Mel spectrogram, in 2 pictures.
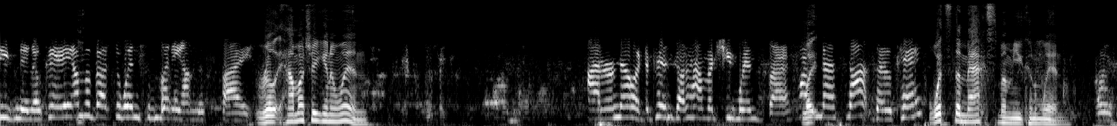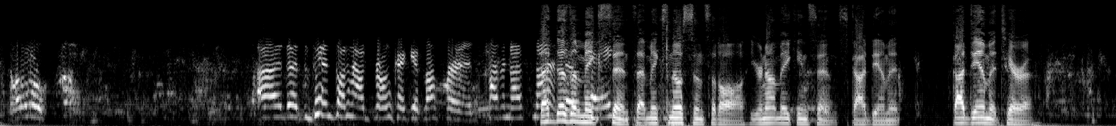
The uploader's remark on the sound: Prank Phone Calls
